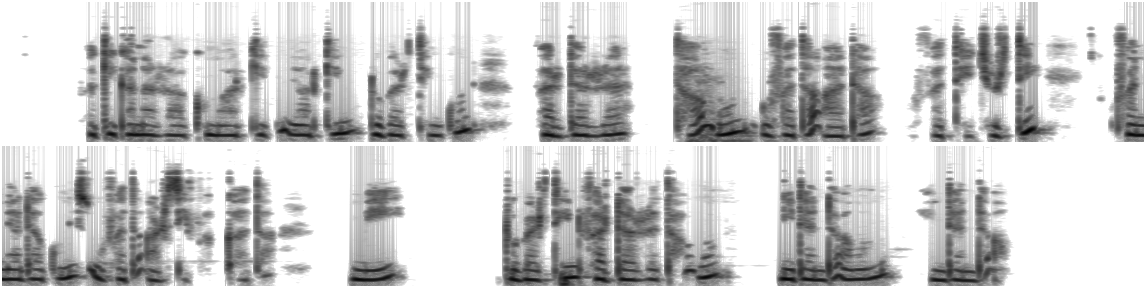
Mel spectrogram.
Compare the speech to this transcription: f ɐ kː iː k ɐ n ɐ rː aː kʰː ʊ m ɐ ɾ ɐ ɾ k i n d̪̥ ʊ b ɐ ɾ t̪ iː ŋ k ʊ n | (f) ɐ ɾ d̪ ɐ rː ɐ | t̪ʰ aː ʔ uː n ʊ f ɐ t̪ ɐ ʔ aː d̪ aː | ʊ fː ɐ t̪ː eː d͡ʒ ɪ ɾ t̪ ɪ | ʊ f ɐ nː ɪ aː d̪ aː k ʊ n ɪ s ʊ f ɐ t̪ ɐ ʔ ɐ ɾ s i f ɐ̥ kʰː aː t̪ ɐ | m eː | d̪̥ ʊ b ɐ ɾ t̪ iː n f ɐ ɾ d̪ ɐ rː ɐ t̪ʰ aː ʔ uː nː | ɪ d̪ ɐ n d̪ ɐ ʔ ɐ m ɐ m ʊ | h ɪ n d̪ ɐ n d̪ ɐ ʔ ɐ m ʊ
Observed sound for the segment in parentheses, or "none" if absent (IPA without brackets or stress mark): f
